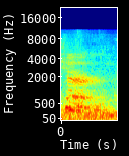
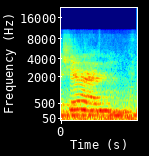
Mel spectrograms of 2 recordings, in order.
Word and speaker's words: churn: You still made it your own language by saying churn instead of children. To say churn, that's pretty good. But one of the things you were also doing is putting stress on that single syllable because that is a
